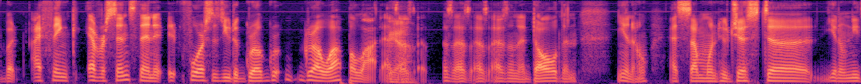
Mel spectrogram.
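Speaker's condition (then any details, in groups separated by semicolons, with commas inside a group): Stutter; acquired, softball grounder to throat while playing shortstop, then head hit on ground in fall; singing sometimes helps; repeated sounds, repeated words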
